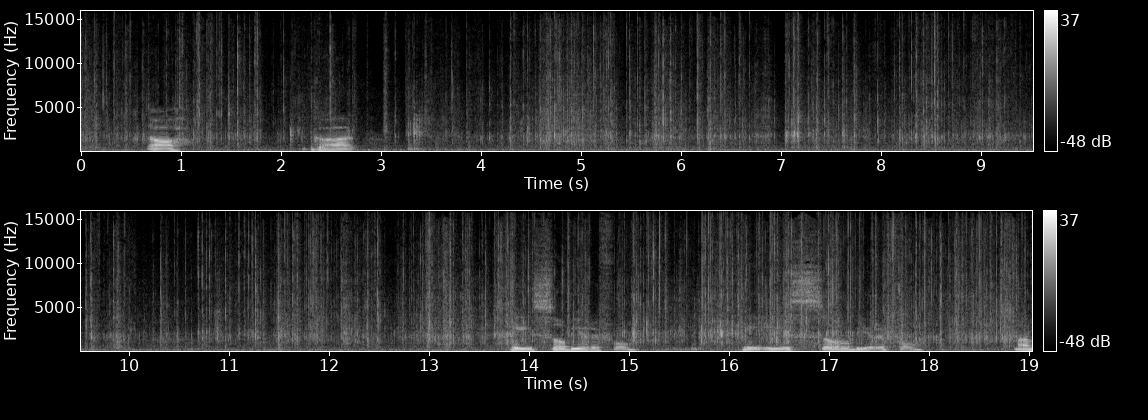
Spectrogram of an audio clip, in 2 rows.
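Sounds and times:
plastic bags crinkling: 0.0s - 19.0s.

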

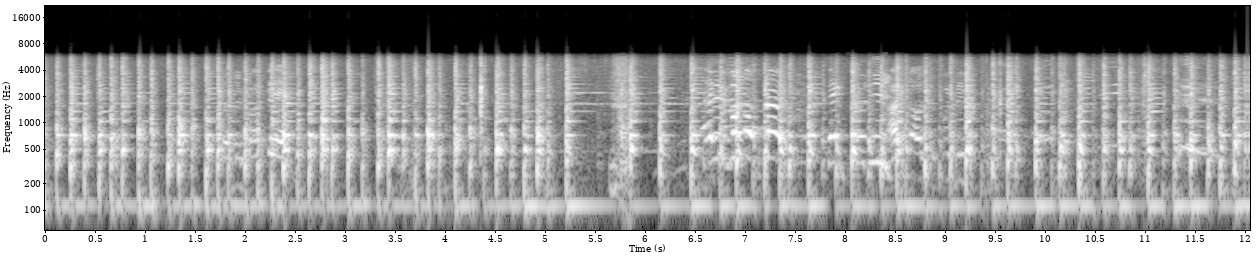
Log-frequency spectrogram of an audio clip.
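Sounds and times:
hand drum beats: 0.0s - 12.0s.

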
